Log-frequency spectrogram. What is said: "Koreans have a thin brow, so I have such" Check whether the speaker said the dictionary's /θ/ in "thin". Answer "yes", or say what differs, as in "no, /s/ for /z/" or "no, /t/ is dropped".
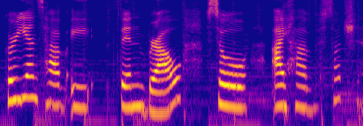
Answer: yes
